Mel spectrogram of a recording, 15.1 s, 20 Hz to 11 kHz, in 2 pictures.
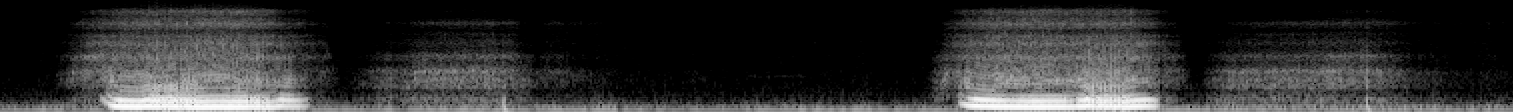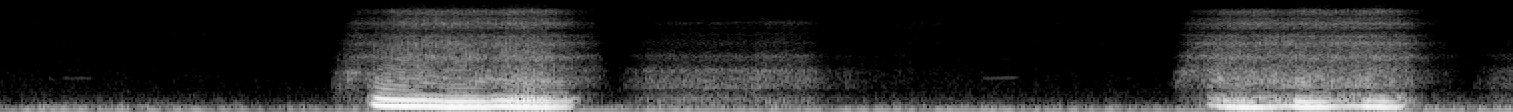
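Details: Adult snoring, recorded accidentally after falling asleep while filming cats; the person says they snore funny: loud rattling inspiratory snores with a softer sound on breathing out, about 14 breaths a minute; heavy snoring during sleep.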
